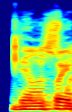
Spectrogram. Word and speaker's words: Dalen Swain: Dylan Swain, that's how you say it?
